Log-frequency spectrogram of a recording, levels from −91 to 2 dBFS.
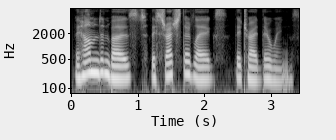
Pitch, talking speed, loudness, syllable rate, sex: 180 Hz, 210 wpm, -16 LUFS, 4.7 syllables/s, female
